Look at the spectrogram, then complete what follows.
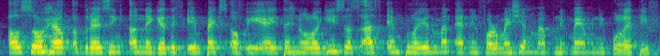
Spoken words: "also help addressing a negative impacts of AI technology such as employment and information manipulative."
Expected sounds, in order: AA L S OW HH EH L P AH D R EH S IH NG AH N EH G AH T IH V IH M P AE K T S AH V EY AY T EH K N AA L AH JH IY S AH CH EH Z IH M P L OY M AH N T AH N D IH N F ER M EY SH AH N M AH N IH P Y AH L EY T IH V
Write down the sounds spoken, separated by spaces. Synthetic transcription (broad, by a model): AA L S OW HH EH L P AH D R EH S IH NG AH N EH G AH T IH F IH M P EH K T S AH F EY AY T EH K N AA L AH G IY S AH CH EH S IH M P L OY M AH N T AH N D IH N F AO M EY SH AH N M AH N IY P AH L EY T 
